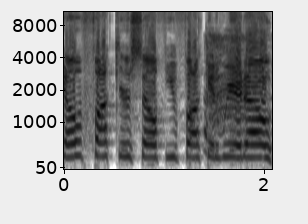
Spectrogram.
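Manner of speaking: put-on very high, very loud squeaky shrieking kid yell. Recalling playing Modern Warfare with friends, the speaker mimics their past self as a squeaky-voiced gamer kid. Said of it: "one of those squeaky voice little fucking weirdos".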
